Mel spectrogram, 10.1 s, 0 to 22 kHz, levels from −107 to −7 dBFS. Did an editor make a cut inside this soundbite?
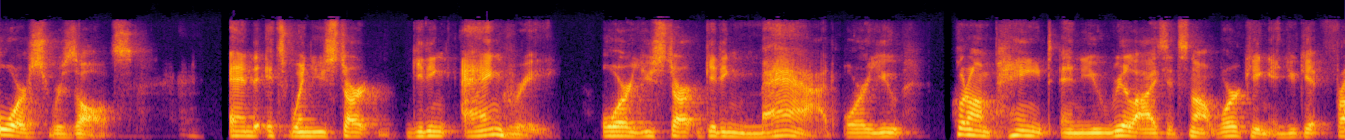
no; 0 cuts

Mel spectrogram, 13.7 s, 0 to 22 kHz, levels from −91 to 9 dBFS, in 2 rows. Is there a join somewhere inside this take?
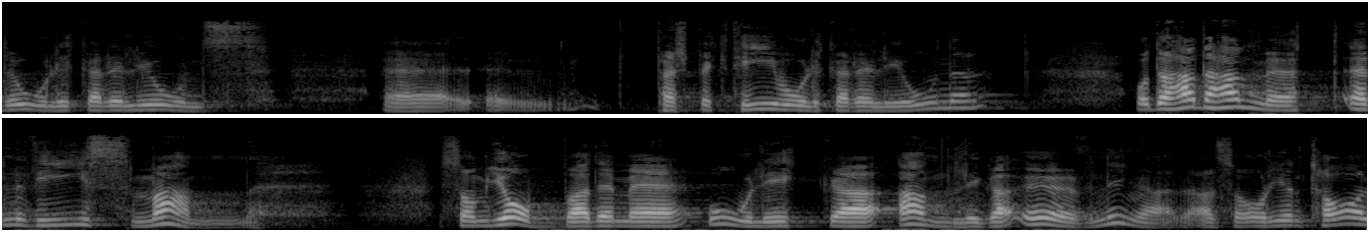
no; 0 cuts

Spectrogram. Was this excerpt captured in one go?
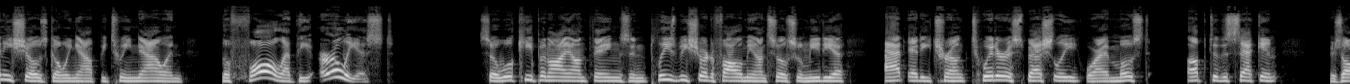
yes; 0 cuts

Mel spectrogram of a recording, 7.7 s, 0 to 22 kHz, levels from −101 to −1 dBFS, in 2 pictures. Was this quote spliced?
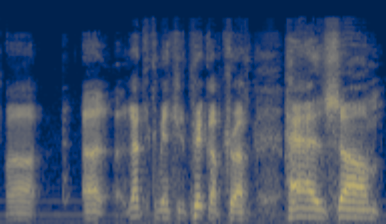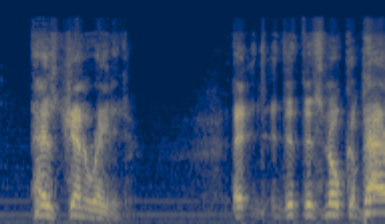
yes; 2 cuts; at 4.0 s, 5.4 s

